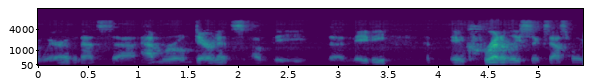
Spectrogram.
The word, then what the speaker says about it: Dönitz: And I always joke around, he's the policeman's favorite admiral, because his name sounds like the word donuts.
